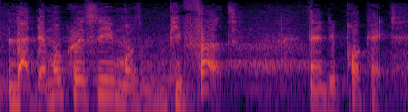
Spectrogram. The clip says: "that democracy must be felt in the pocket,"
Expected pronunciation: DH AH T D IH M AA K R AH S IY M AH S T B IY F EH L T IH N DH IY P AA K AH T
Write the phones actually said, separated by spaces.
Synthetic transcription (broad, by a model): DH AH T D IH M AA K R AH S IY M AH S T B IY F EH T IH N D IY P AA K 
